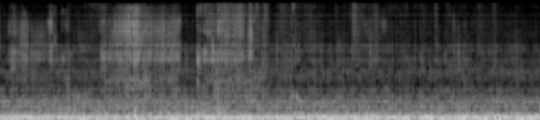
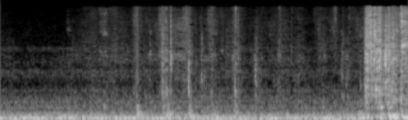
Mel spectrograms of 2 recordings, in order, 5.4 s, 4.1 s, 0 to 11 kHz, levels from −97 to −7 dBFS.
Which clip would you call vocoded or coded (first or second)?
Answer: first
